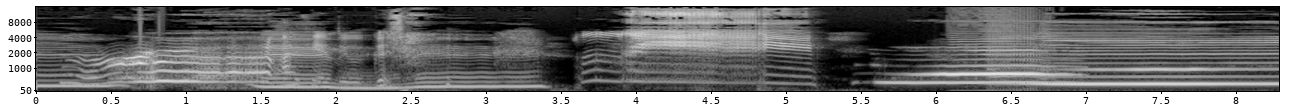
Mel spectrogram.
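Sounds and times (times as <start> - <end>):
person's voice imitating a dinosaur roar: 0.2 - 1.9, 5.5 - 8.2.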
